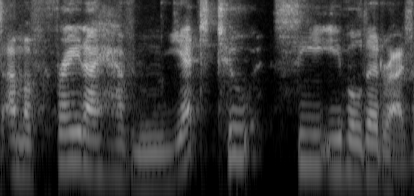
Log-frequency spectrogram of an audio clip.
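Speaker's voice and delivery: usual speaking voice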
